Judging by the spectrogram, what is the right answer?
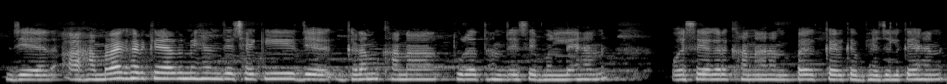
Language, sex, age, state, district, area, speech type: Maithili, female, 30-45, Bihar, Begusarai, rural, spontaneous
